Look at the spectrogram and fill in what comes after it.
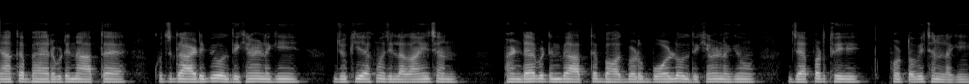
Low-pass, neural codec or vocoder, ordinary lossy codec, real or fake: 7.2 kHz; none; none; real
